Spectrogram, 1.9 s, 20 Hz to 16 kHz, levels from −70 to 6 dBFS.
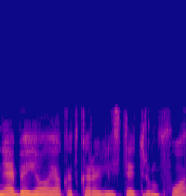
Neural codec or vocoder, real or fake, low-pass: none; real; 7.2 kHz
